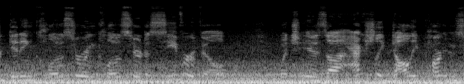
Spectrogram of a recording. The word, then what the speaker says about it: Sevierville: So the pronunciation is actually Sevierville. Not Sevierville or Sevierville, it's Sevierville.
